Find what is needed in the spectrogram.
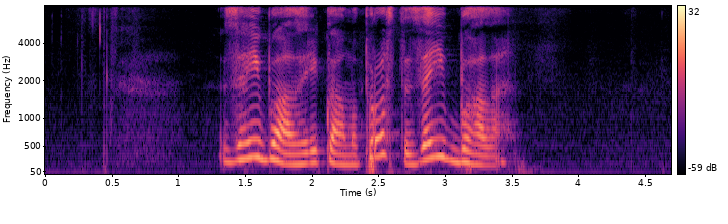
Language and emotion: Russian, angry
